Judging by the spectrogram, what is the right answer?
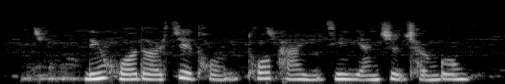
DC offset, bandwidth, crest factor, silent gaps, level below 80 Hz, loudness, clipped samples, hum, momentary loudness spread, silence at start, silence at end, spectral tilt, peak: under 0.1%; 7.6 kHz; 16 dB; none; -66 dBFS; -18 LUFS; under 0.1%; none; 16 LU; 0.2 s; 0.35 s; -6 dB/octave; -2 dBFS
